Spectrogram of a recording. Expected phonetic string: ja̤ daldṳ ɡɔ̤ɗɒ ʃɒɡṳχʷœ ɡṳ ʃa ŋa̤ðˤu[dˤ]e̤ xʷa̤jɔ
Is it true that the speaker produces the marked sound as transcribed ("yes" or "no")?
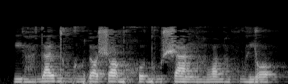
no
